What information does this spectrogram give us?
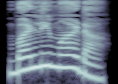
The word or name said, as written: ಬಳ್ಳಿಮಾಡ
